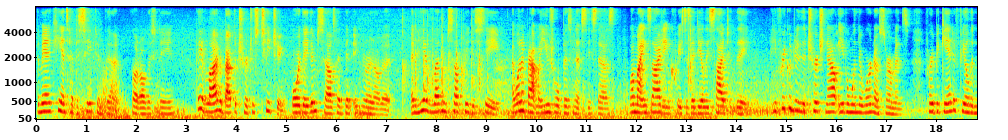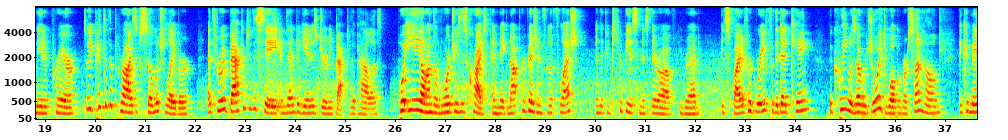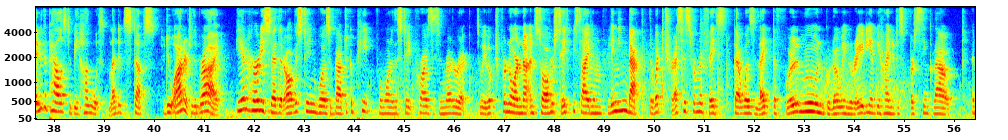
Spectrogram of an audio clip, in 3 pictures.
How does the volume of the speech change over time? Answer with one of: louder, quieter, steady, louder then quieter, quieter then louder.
steady.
